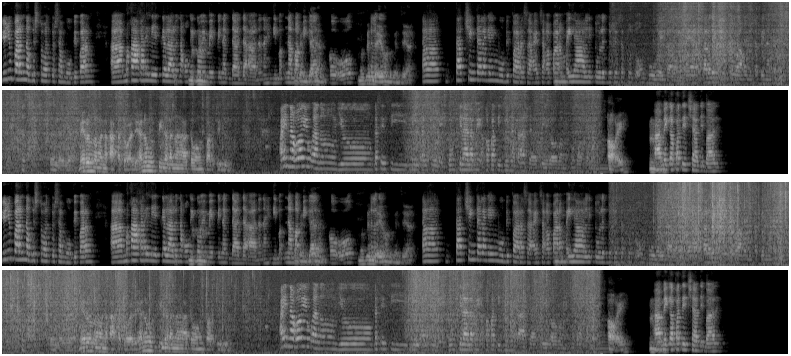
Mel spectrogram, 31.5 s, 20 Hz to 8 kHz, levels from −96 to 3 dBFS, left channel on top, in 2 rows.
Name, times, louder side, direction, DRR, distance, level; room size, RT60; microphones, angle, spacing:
voice 1, 0.0-1.8 2.2-6.3 6.5-7.0 7.4-7.6 8.4-8.7 9.1-16.2 17.4-17.6 21.3-27.9 28.8-30.1, left 1 dB, 5° right, 3 dB, 0.6 m, -41 dB
voice 2, 3.7-4.1 5.8-6.5 7.1-8.2 11.0-11.3 16.7-20.3 20.9-21.1 27.8-28.2 28.7-29.0, left 2 dB, 40° left, 5 dB, 0.6 m, -40 dB
sound 1, 12.1-27.7, right 7 dB, 80° right, 0.7 m, -39 dB
4.5 x 2.4 x 3.1 m, 0.29 s
head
